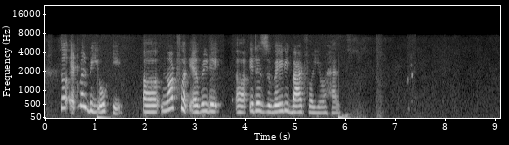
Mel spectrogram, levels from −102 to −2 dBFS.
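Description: Comfort noise in place of the background first appears at 0.14 to 0.32 s. The room tone under this speech gives way to a flat, featureless hiss about 14 dB quieter. This is likely discontinuous transmission: the sender went silent during the pause, and the receiver synthesised noise shaped only roughly like the real background.

Overlapping that gap, from 0.26 to 0.32 s, is an onset clipped by the voice detector. About 60 ms of the opening sound is missing, so it begins abruptly without its soft attack. This is likely because the detector was late to register that sound had resumed, and those first moments were never sent.

A DC step at 1.04 s is heard as a low thump. The waveform's zero line jumps and then drifts back slowly, as a roughly 2 Hz high-pass would pull it, while the speech carries on unaffected.

The comfort-noise fill returns at 1.60 to 1.96 s, just before "uh not for every", about 6 dB down. 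It recurs at 3.58 to 3.74 s, between "not for every day" and "uh it is very", about 5 dB down.

A second DC step lands at 5.86 s, right after "very bad for your", with the same thump and slow recovery.

Longer stretches of synthetic noise replace the background from 6.12 to 7.24 s, about 2 dB quieter, and from 7.42 s to the end, about 4 dB quieter. The call path's band limit is audible as nothing above 8 kHz, which fits a wideband codec such as G.722.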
